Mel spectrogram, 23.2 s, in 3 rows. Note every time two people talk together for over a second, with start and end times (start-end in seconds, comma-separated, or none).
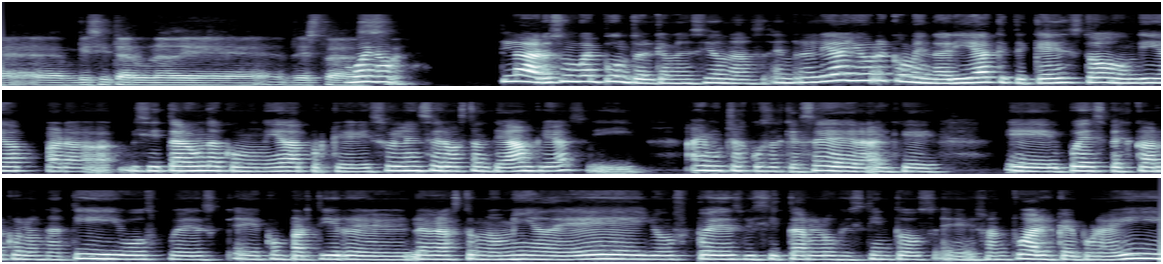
none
